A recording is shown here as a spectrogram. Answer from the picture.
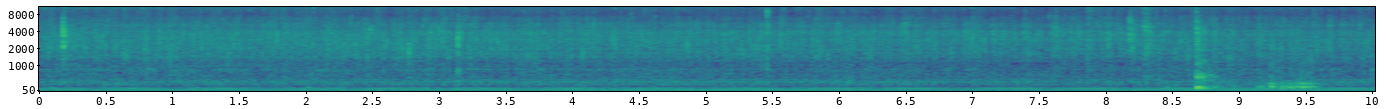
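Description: Shrimp frying in olive oil and lemon juice in a nonstick skillet: a steady sizzling hiss with faint scattered pops. There is one sharp click near the end.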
